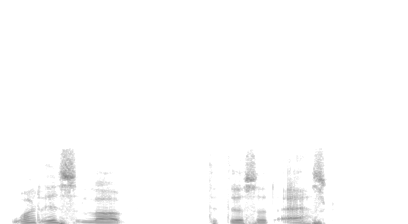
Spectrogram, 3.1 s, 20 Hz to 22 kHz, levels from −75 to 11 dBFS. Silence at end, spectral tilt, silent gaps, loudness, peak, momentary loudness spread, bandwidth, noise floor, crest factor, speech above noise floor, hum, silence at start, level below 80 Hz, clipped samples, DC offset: 0.65 s; -4 dB/octave; none; -42 LUFS; -26 dBFS; 8 LU; 9 kHz; -88 dBFS; 18 dB; 46 dB; none; 0.1 s; -66 dBFS; under 0.1%; under 0.1%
